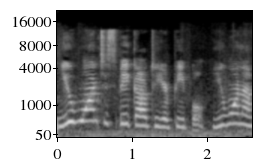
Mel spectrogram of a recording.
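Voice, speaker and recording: Raising and projecting her voice, a woman speaks at a high pitch with very wide pitch swings. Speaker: gaming YouTuber. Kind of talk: casual vlog monologue. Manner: halting, repeats words.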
